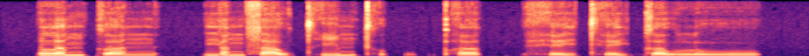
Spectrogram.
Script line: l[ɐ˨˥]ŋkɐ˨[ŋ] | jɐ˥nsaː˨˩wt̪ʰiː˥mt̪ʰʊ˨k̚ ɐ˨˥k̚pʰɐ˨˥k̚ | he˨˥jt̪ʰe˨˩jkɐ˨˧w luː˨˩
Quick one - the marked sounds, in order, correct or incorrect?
incorrect: ɐ˥, incorrect: n

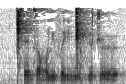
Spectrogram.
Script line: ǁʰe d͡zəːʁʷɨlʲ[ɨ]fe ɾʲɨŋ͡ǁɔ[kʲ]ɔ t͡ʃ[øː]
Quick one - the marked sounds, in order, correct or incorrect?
correct, correct, correct

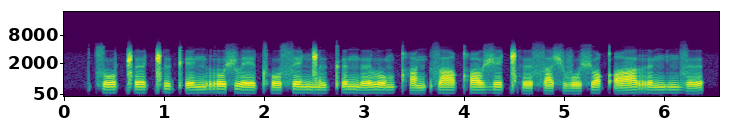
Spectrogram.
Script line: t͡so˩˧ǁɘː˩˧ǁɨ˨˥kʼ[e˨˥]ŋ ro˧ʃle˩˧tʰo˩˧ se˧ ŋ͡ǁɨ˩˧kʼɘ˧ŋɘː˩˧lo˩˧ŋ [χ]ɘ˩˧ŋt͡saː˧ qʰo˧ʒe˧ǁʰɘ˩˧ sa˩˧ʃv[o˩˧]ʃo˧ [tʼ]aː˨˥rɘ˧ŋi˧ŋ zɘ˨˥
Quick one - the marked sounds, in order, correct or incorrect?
incorrect: e˩˧, incorrect: qʰ, correct, incorrect: qʼ

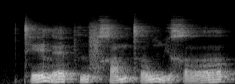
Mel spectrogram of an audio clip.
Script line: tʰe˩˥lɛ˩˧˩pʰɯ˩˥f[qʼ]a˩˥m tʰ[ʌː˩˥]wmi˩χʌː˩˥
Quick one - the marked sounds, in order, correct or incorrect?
incorrect: χ, incorrect: ʌ˩˥

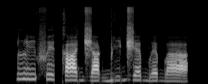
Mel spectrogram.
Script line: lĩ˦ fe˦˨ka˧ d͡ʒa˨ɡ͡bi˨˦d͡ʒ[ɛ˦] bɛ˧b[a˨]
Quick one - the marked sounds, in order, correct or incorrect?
incorrect: ɛ˦˨, correct

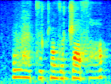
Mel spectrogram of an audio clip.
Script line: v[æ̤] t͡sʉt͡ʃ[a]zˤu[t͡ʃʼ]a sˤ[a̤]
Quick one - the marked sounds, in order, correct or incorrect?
correct, incorrect: ã, incorrect: t͡ʃ, correct

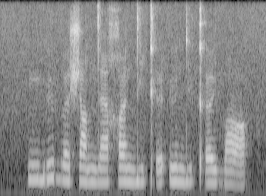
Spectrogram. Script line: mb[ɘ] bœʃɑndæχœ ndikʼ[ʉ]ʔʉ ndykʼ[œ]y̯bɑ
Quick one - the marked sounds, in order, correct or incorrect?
incorrect: ʉ, incorrect: ø, correct

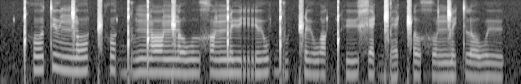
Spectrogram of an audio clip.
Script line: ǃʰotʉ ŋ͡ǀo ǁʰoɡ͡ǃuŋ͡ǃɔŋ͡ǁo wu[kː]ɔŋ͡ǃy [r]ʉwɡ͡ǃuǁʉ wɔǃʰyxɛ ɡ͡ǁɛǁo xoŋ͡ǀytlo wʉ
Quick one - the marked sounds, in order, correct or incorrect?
incorrect: x, correct

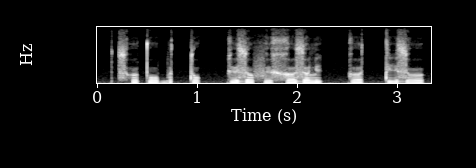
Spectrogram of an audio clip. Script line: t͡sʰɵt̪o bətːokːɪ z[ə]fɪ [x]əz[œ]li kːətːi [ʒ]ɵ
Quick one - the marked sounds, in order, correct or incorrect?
incorrect: ɵ, correct, incorrect: ə, incorrect: z

